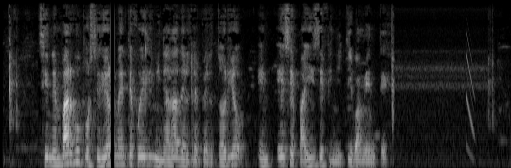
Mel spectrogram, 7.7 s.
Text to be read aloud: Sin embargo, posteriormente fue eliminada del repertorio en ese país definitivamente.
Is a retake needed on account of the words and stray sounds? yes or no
yes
